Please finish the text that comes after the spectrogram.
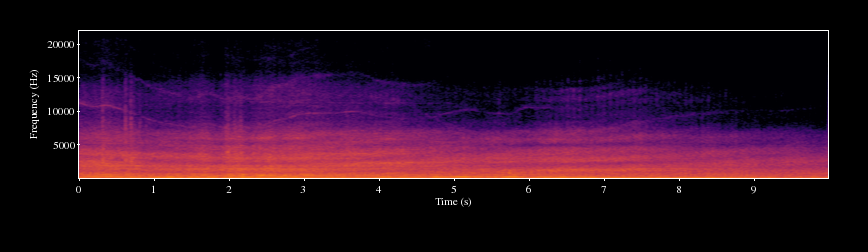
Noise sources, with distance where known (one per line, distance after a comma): large-sounding engine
